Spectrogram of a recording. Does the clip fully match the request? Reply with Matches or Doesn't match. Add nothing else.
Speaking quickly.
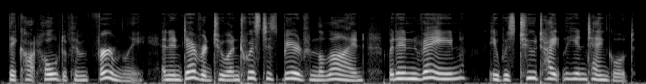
Matches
